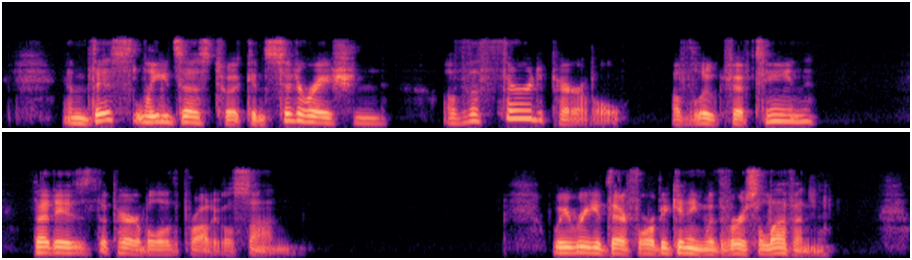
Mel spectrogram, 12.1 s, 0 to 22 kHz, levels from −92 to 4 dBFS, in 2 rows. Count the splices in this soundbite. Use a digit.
1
